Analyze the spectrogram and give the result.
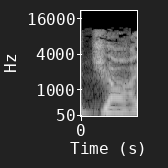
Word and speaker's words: Jai: You didn't say Jai, you say Jai.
